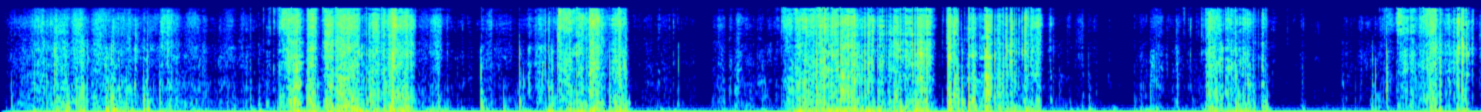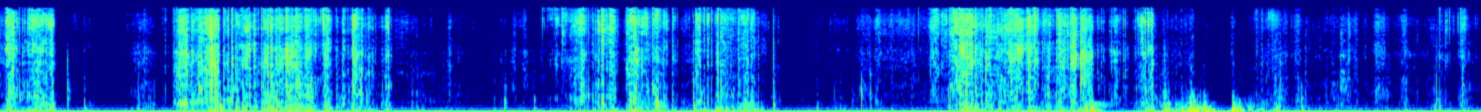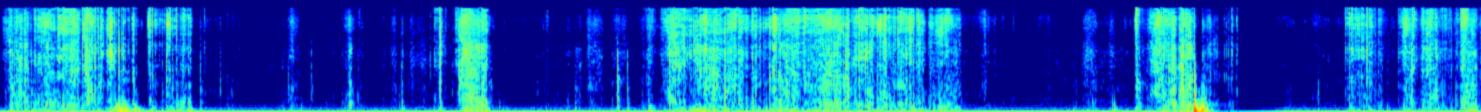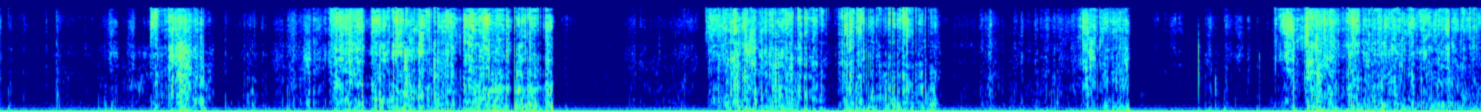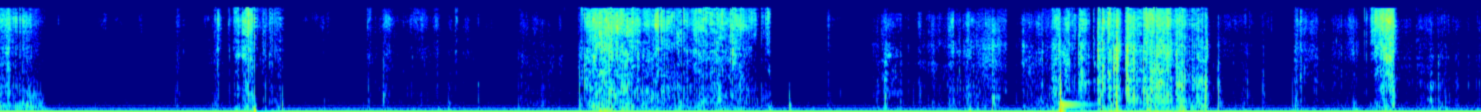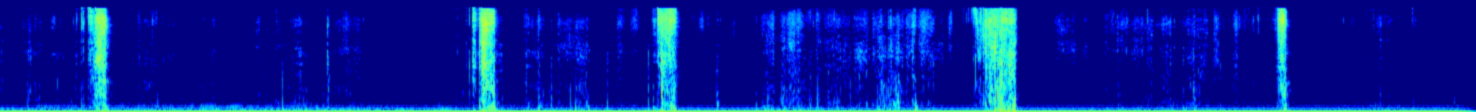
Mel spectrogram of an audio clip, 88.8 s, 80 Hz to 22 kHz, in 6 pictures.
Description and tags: Ripping Thick Sheet 01
Someone ripping thick paper.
